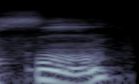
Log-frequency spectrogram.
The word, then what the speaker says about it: Shin: Shin, in Hebrew, it's pronounced SH or S, so it's either be Shin or Seen, means a tooth.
